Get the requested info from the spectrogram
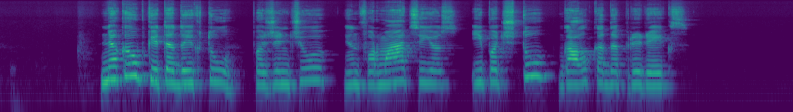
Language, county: Lithuanian, Panevėžys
